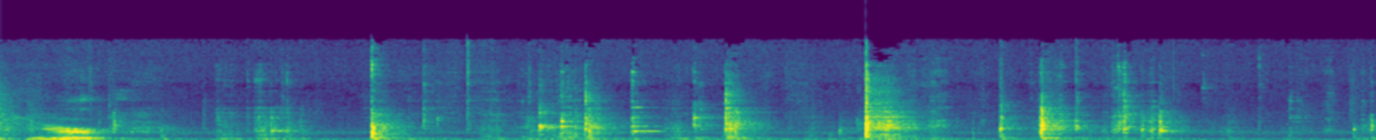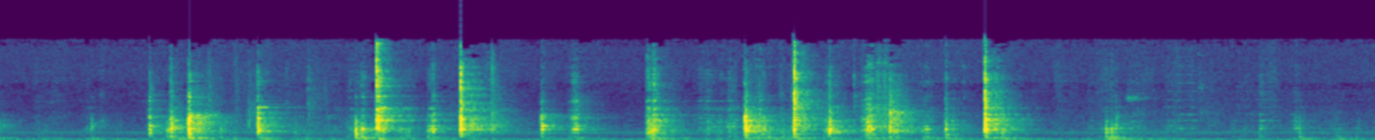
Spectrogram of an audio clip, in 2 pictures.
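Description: Metal brake parts clink and click as they are handled.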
